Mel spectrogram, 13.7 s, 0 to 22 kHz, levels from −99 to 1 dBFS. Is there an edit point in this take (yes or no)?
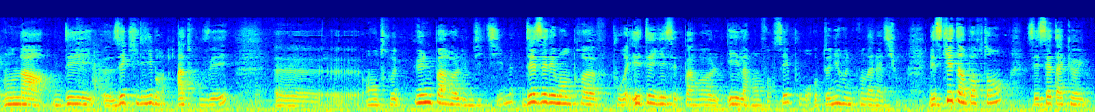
no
